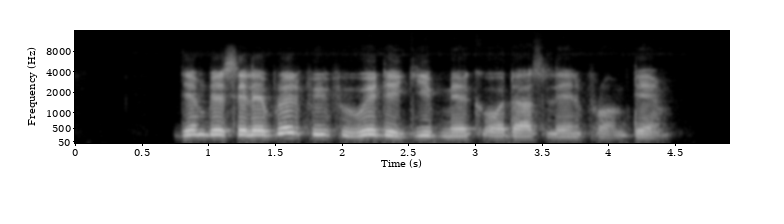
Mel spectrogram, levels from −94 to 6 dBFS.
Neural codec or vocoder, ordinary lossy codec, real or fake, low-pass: none; Opus, 16 kbps; real; 14.4 kHz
